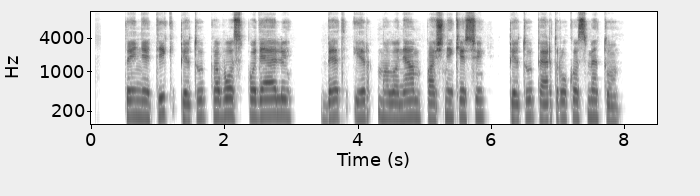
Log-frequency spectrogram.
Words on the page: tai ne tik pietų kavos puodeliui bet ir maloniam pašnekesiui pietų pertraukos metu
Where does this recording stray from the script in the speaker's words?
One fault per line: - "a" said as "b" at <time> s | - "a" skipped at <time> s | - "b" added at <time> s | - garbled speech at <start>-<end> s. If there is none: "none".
none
